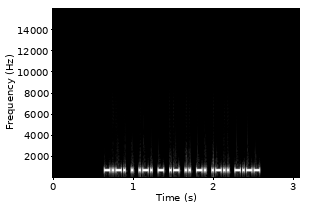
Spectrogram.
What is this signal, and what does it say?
Morse code, heard as a keyed tone, about 53 wpm, 700 Hz. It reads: CERTAINLY
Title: Sentences from Top 900 Words - New Word Drill - 50wpm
